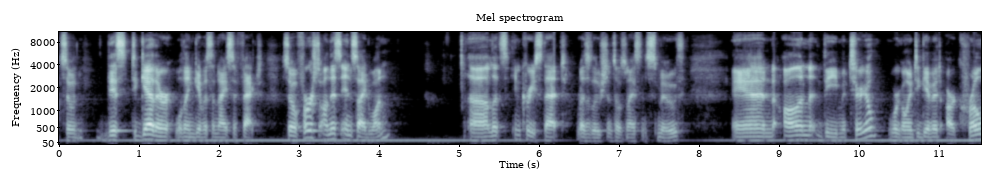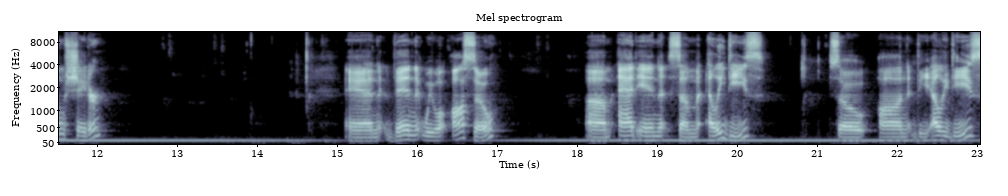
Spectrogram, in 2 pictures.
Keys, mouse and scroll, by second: 2.4 z, 2.9 scroll up 1, 3.2 shift+middle click, 3.5 z, 4.7 scroll down 4, 5.7 click, 6.3 click, 9.6 click, 11.1 click, 21.3 click, 22.0 shift+middle click, 22.1 shift+middle click, 22.4-22.9 scroll up 2, 22.9 scroll up 1.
